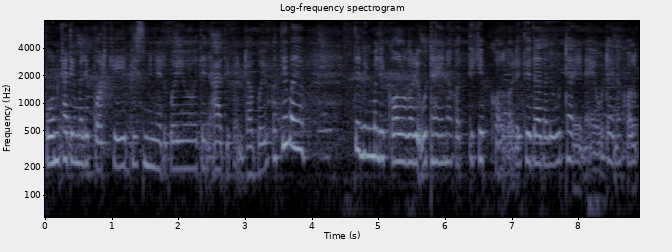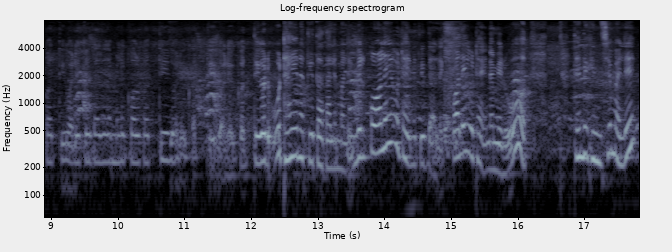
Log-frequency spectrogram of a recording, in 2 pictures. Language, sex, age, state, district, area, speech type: Nepali, female, 18-30, West Bengal, Kalimpong, rural, spontaneous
